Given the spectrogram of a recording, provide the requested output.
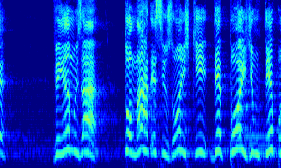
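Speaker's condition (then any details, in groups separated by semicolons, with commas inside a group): No condition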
